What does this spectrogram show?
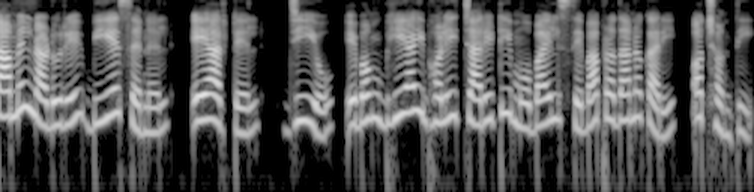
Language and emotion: Odia, neutral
